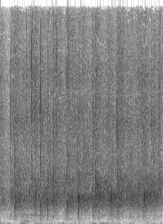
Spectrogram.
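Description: Steady applause from an audience welcoming a man about to give his testimony, a dense, even patter of many hands clapping at moderate loudness throughout the whole stretch, with no pauses.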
